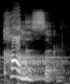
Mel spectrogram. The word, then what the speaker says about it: connoisseur: The pronunciation of connaisseur is the Connaisseur, which is the French word. And the French word doesn't even pronounce it that way. The French pronounce it connaisseur. Connaître, connaisseur. Quelqu'un qui connaît quelque chose. But the English pronunciation is this one, is connoisseur.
